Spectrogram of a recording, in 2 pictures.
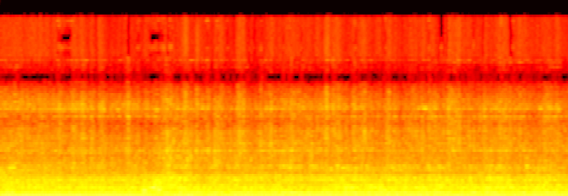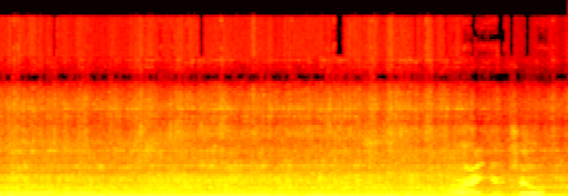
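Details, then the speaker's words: Snowblower small engine after drive belt replacement: runs at a steady, even speed with no squeal or slipping chirp from the belts. The new belt fixed the problem; normal running. "looks like that did it so i changed my belt my order is running again"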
